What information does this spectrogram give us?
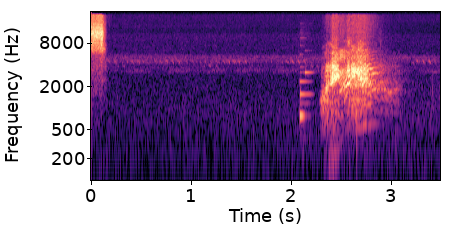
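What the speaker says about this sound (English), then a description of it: "Cats." A single drawn-out cat meow in the Genshin Impact video game, fairly clear against a quiet background, preceded by a short faint chime.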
